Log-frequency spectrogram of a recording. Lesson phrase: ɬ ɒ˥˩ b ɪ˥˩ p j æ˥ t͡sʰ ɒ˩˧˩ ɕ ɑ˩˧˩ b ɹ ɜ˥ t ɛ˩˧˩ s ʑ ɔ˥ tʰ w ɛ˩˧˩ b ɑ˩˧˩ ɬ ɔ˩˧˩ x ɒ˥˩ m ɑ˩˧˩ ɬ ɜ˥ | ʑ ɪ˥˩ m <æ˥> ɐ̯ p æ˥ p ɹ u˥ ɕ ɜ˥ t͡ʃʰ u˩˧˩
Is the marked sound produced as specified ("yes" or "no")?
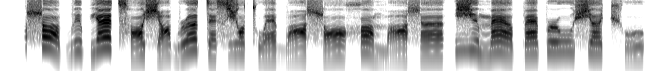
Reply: no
